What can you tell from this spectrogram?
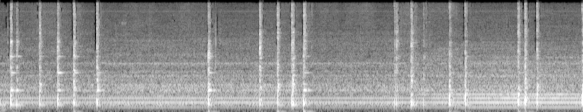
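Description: Microwave popcorn popping in its bag inside a running microwave oven: irregular sharp pops, in quick clusters of several a second with short lulls, over the oven's steady hum.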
